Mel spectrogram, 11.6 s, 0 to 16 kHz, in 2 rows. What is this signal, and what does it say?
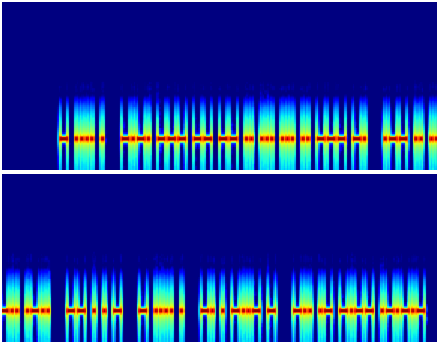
Morse code, heard as a keyed tone, about 34 wpm, 700 Hz. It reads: THE COMMISSION WILL MEET THE NEXT DAY.
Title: Sentences from Top 1400 Words 35wpm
